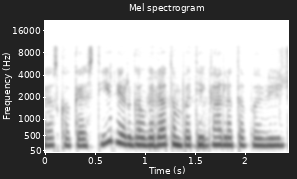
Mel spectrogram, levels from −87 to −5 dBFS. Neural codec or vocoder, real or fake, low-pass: vocoder, 22.05 kHz, 80 mel bands, Vocos; fake; 9.9 kHz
